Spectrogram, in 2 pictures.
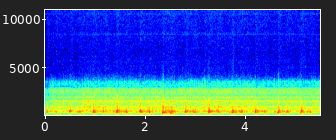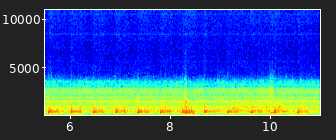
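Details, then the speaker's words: Strong, steady fetal heartbeat during natural Lamaze labor with a first child, before the 7th hour: fast rhythmic whooshing pulses, about 130 a minute, on a fetal heart monitor. "From his darkness, our child spoke in the most gratifying language, a strong and healthy heartbeat."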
